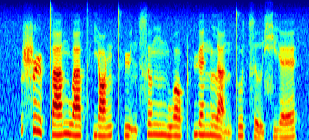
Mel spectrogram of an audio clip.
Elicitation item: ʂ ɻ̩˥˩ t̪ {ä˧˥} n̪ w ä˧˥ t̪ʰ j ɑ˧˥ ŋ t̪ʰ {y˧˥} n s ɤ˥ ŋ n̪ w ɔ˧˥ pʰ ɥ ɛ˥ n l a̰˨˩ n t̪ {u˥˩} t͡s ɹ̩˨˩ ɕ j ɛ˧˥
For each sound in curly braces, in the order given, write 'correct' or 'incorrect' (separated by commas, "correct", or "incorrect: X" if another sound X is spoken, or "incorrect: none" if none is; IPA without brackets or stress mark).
correct, incorrect: y̰˨˩, correct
